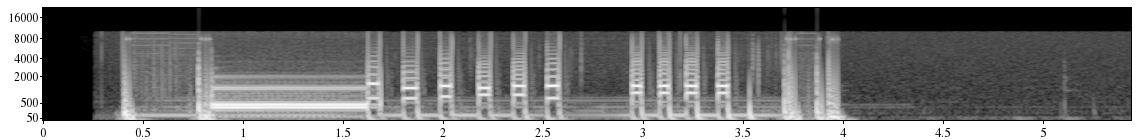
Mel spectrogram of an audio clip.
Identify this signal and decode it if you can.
DTMF, heard as telephone touch tones, tones of about 70 ms. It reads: 315782 0000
